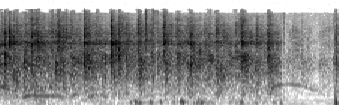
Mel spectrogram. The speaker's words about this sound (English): Keep clapping. Come on. Clap till she's up here.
